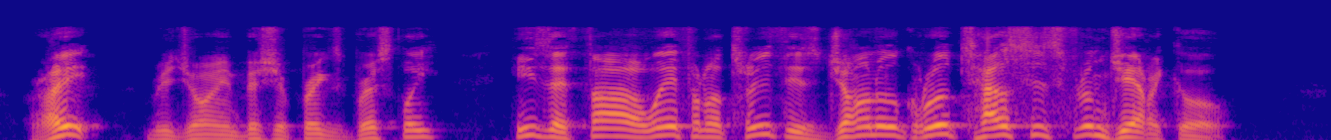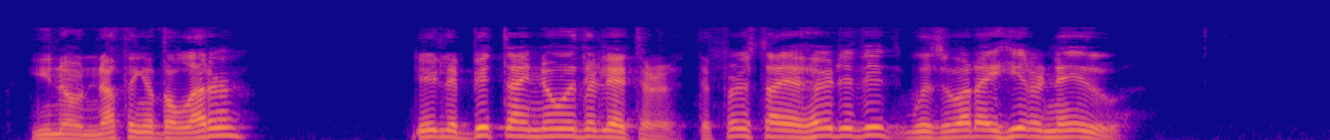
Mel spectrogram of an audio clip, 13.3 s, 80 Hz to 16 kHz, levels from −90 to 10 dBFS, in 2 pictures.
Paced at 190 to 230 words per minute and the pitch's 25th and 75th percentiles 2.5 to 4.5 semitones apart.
No: fast, 205 wpm; wide, 5.6 semitones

